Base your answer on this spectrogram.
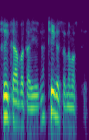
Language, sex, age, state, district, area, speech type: Hindi, male, 30-45, Uttar Pradesh, Chandauli, urban, conversation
